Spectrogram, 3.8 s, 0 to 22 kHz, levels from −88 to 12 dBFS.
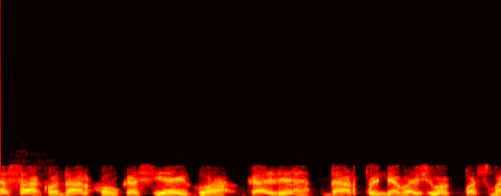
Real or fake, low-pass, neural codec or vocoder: fake; 7.2 kHz; codec, 16 kHz, 16 kbps, FreqCodec, larger model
